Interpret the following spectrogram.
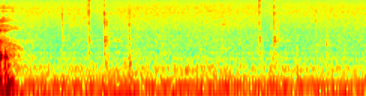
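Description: A steady low hum of a quiet room, with a handful of faint, sharp clicks scattered through it, two close together near the end.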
